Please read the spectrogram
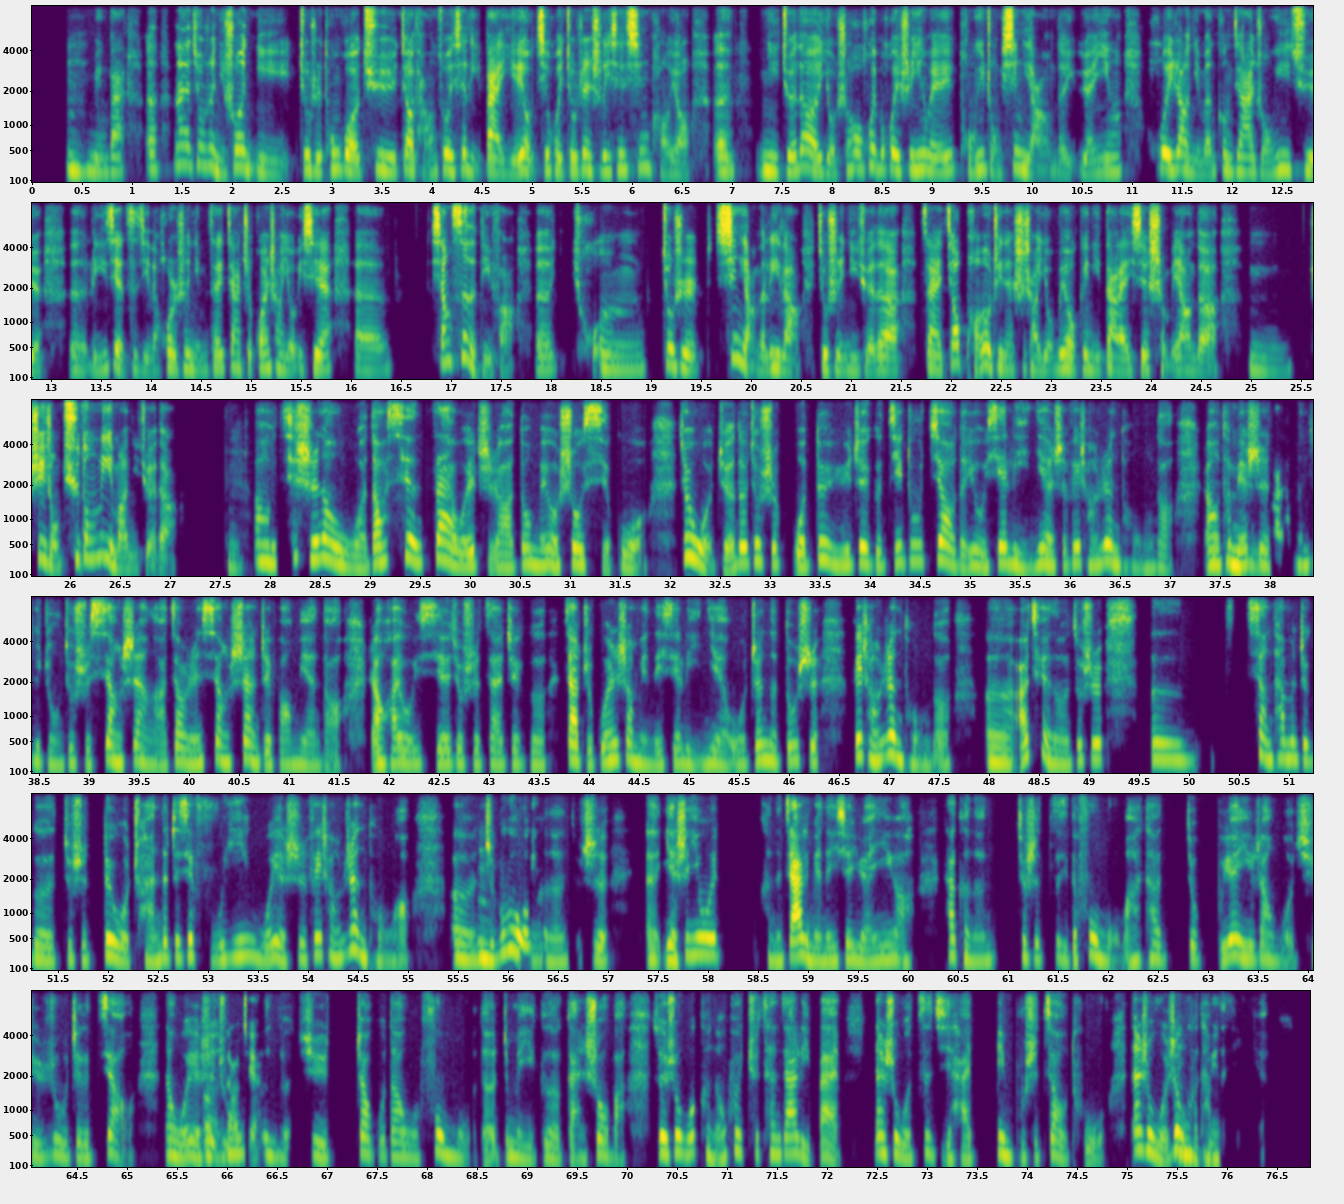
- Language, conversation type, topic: Chinese, podcast, 换到新城市后，你如何重新结交朋友？
- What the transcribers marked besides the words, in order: "因" said as "应"; "量" said as "浪"; other background noise; teeth sucking; chuckle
